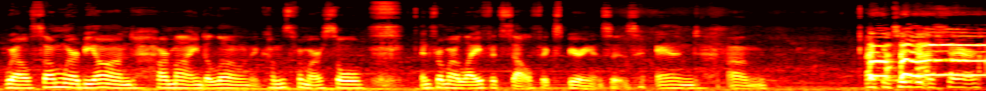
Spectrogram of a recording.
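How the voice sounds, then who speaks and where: A woman reading a book and reflecting on it in an expressive, earnest, emotional way. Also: low-pitched, low-quality recording. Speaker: audiobook reader. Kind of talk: expressive book narration with personal commentary. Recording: clear background noise, rooster crowing.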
